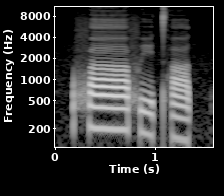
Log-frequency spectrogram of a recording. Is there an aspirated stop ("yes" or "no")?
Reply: yes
